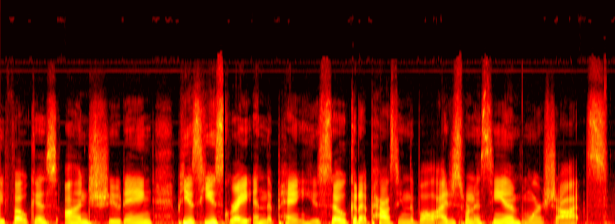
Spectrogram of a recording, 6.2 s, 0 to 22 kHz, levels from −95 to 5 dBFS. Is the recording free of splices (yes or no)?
no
